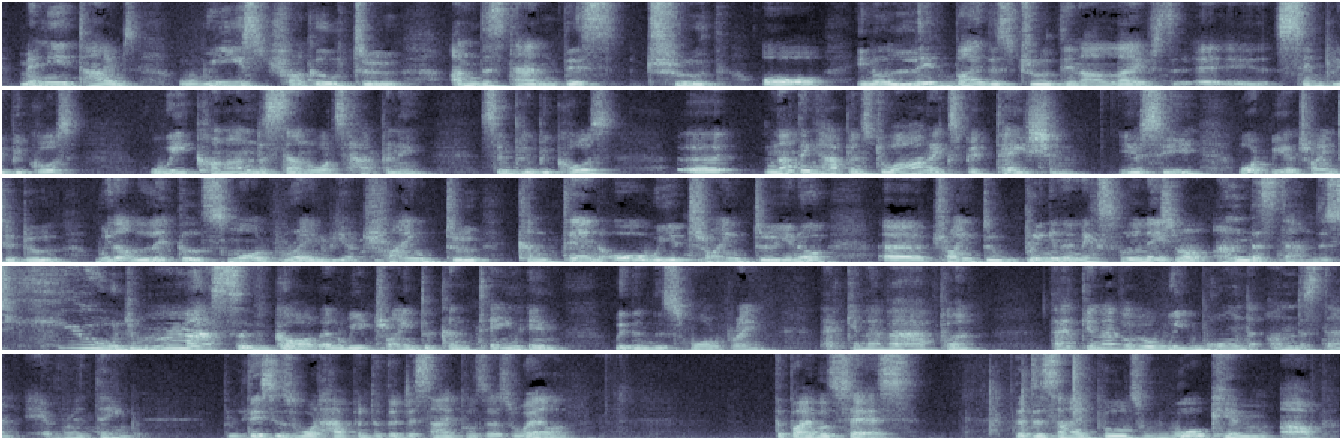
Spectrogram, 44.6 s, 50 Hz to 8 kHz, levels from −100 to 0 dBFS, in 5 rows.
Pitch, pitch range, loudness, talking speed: 165 Hz, 140-190 Hz, -23 LUFS, 150 wpm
